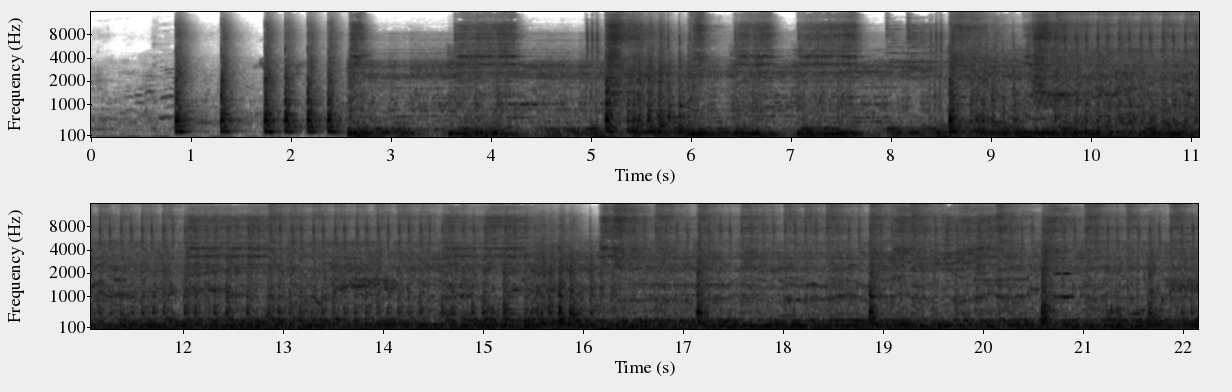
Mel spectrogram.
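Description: Live brutal death metal heard through close drum-kit microphones. A handful of sharp drum hits come about a second in, then the full band enters at about two and a half seconds. From about nine seconds on, a fast, unbroken double-bass kick drum drives the music.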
